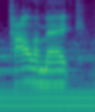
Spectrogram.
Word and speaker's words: Ptolemaic: Her death in 30 BC marked the end of the 300-year Ptolemaic dynasty. Other birthdays today, Mariah Carey is turning 57. Ptolemaic. What? Yeah, Ptolemaic. the P is silent.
